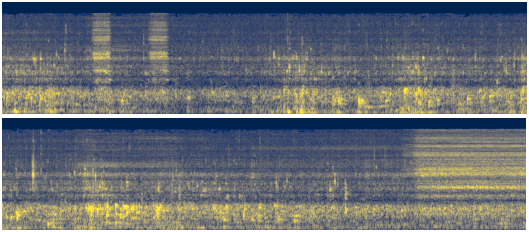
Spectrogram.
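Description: Underwater scuba diving sounds heard through a camera housing: a diver's regulator bubbles gurgling and burbling, with a short hiss near the end.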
